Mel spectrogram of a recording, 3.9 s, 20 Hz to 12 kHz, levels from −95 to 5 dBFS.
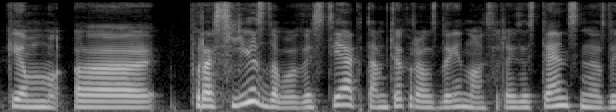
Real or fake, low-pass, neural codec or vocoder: fake; 10.8 kHz; codec, 44.1 kHz, 7.8 kbps, Pupu-Codec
